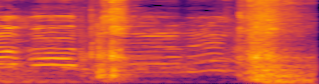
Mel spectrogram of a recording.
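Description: A group of men chants together.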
